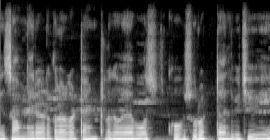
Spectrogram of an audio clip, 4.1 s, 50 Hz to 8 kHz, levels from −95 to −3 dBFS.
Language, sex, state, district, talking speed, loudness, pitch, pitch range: Hindi, male, Uttar Pradesh, Shamli, 160 wpm, -14 LUFS, 135 Hz, 130-135 Hz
